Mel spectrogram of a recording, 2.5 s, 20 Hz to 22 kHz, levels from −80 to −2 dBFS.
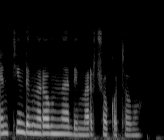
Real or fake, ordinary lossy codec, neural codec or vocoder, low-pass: fake; Opus, 32 kbps; codec, 24 kHz, 0.9 kbps, WavTokenizer, large speech release; 10.8 kHz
